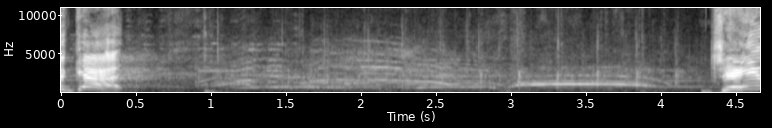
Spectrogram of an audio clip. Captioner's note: audience cheering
